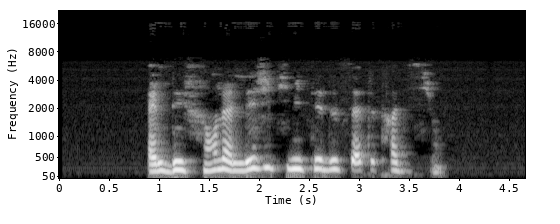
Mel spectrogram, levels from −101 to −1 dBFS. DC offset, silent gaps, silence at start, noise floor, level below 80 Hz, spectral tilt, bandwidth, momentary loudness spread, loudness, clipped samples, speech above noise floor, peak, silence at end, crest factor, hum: under 0.1%; none; 0.9 s; -71 dBFS; -56 dBFS; -9 dB/octave; 6.2 kHz; 12 LU; -16 LUFS; under 0.1%; 55 dB; -2 dBFS; 0.85 s; 16 dB; none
